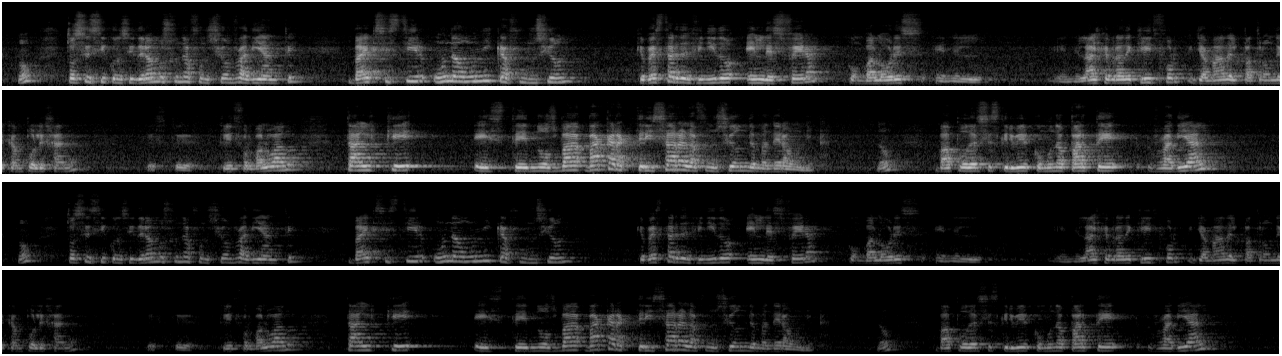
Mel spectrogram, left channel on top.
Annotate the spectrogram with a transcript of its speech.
¿no? Entonces, si consideramos una función radiante, va a existir una única función que va a estar definido en la esfera con valores en el álgebra de Clifford, llamada el patrón de campo lejano, Clifford valuado, tal que nos va a caracterizar a la función de manera única, ¿no? Va a poderse escribir como una parte radial,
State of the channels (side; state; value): right; quieter; 12.9 dB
